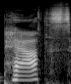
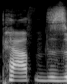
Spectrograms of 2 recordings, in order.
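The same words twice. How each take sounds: First: The word ends with a hissing S sound. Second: The word ends with a buzzing Z sound. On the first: "paths with an S" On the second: "paths with a Z"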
